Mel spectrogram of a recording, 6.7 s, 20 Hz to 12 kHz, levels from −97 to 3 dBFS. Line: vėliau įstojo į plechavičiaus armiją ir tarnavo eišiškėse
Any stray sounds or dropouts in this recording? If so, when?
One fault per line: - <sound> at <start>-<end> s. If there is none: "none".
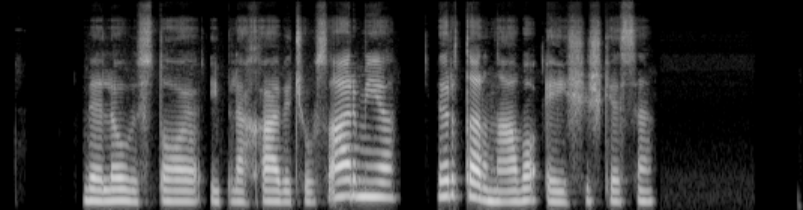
none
